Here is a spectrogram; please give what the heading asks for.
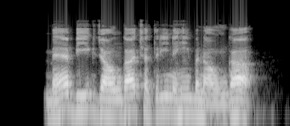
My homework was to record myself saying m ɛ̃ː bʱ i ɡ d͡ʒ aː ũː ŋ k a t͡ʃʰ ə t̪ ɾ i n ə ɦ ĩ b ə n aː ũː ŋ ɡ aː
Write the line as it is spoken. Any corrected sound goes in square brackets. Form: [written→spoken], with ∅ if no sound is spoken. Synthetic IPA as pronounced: m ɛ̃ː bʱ [i→iː] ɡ d͡ʒ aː ũː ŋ [k→ɡ] a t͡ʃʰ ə t̪ ɾ i n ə ɦ ĩ b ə n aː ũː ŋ ɡ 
